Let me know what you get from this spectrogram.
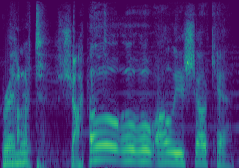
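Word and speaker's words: Alia Shawkat: Alea Shawkat.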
